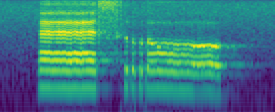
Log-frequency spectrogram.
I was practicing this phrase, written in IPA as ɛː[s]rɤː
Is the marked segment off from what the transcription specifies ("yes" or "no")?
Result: no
